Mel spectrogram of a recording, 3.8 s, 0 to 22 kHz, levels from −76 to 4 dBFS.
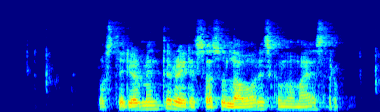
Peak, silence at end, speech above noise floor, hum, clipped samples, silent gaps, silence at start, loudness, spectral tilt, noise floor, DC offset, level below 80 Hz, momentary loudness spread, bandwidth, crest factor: -6 dBFS; 0.4 s; 39 dB; none; under 0.1%; none; 0.45 s; -24 LUFS; -5 dB/octave; -62 dBFS; under 0.1%; -64 dBFS; 12 LU; 11 kHz; 18 dB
